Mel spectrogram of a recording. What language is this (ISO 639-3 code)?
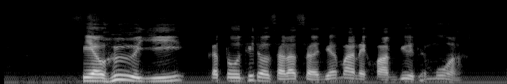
tha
